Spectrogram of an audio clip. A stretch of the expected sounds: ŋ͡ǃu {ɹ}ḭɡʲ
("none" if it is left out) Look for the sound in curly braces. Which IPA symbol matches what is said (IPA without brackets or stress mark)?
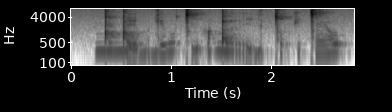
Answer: r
